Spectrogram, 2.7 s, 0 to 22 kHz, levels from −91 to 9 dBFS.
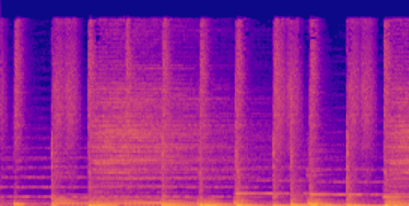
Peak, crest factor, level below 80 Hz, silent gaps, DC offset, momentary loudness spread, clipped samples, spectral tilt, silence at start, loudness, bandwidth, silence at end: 0 dBFS; 18 dB; -22 dBFS; none; under 0.1%; 5 LU; under 0.1%; -5.5 dB/octave; 0 s; -19 LUFS; over 20 kHz; 0 s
